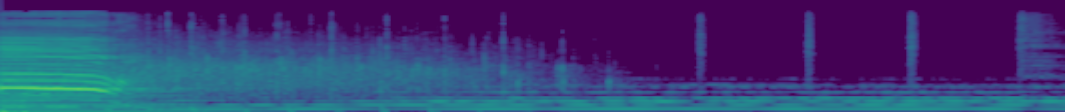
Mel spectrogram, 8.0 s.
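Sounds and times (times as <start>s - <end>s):
audience applause: 0.1s - 4.7s.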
